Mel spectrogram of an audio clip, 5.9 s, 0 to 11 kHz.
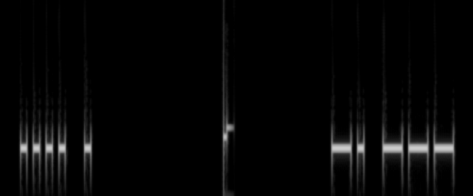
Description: Morse code, heard as a keyed tone, about 15 wpm, 700 Hz. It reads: HE NO
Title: Two Letter Words - 15wpm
